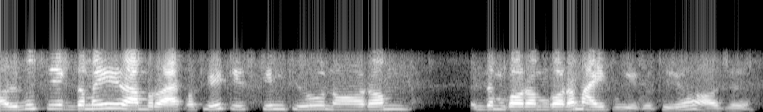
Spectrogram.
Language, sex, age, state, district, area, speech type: Nepali, female, 45-60, West Bengal, Jalpaiguri, urban, conversation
